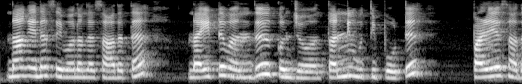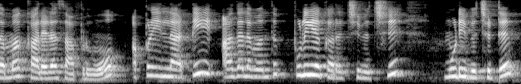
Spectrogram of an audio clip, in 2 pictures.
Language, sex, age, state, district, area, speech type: Tamil, female, 18-30, Tamil Nadu, Nagapattinam, rural, spontaneous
